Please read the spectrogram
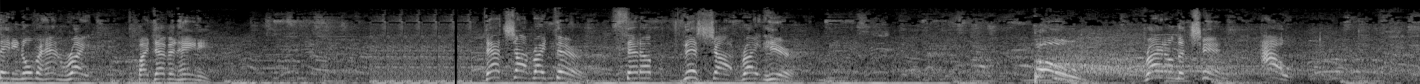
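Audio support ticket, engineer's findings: CD stuck on one turn, 3.86 to 4.71 s. The same 0.17 s of sound plays five times at an even rate, with a short mute at each jump. Scratch on the disc likely throws the laser back one track every rotation. The fixed loop length separates it from irregular dropouts.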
